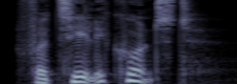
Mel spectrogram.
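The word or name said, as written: fortællekunst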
